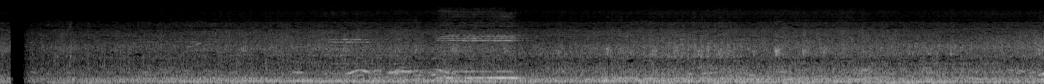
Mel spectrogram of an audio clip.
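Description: Steady road traffic noise from passing vehicles, with a brief dropout right at the start and a few faint short tones around four to five seconds in.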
